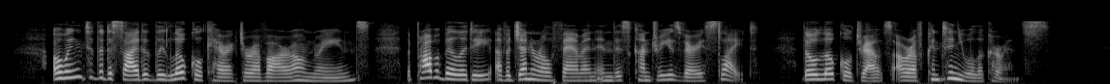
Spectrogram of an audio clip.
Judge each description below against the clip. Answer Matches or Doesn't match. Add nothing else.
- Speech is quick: Doesn't match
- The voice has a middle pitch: Doesn't match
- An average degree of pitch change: Matches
